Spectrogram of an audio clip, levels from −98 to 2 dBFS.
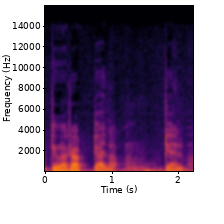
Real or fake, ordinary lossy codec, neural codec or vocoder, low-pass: fake; none; codec, 44.1 kHz, 3.4 kbps, Pupu-Codec; 14.4 kHz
